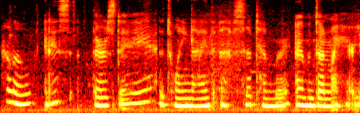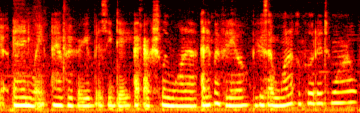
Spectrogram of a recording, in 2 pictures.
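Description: The speech moves at a fairly quick pace with hardly any pauses. Light background noise sits under ordinary pitch variation. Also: woman. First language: not English. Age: young. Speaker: vlogger. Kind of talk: casual vlog talk to camera. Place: home room. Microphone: phone near.

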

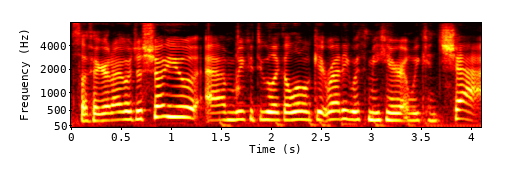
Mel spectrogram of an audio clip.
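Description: A woman talks at a fairly quick pace in a fairly high pitch with ordinary pitch variation. Light background noise is present. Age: 20s. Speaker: YouTuber and author; YouTuber. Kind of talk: casual vlog chat. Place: home room. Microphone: phone near.

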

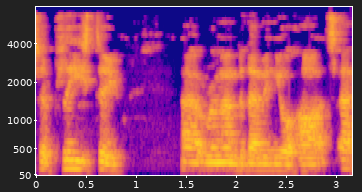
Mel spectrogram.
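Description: Against a quiet background, a man talks at a moderate pace with ordinary pitch variation. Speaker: church minister. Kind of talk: church notices to the congregation. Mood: gentle, somber then upbeat. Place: home room. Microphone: phone near.

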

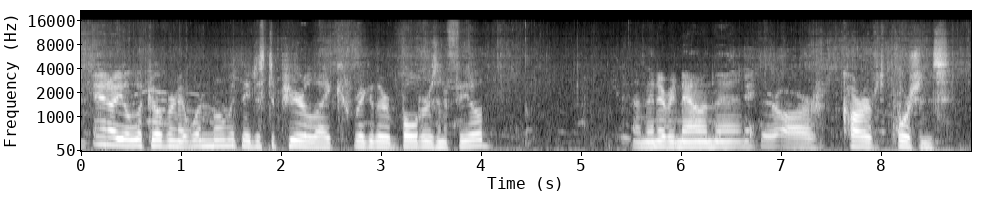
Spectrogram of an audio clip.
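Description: A man at a moderate pace, monotone and flat, in a dry sound with no echo and light background noise. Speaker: travel vlogger. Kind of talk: casual vlog chat. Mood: curious, wondering. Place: open country. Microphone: phone near.

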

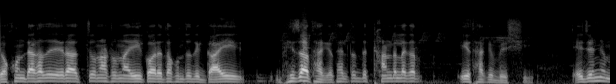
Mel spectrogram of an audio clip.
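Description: Here a man talks at a medium pitch in an ordinary speaking voice. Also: dry, close sound with no echo. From Bangladesh, Meherpur district. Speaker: sheep farmer. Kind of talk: interview. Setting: at his farm.

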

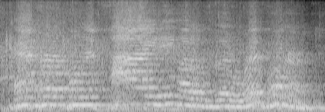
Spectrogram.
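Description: Light background noise accompanies a man whose voice has strong room echo. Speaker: ring announcer. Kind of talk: formal fight announcement. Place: hall.

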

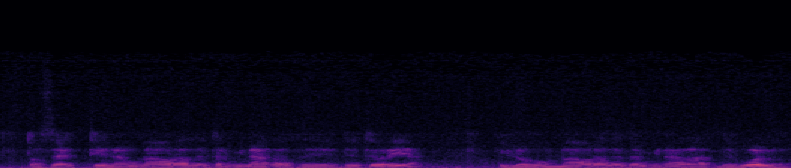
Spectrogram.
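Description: Against noticeable background noise, a man with a fairly high pitch speaks with fairly even intonation. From Spain. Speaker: private pilot; guest. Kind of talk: casual interview. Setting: visiting US flight school. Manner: hesitant, many fillers. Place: office. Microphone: camera far.

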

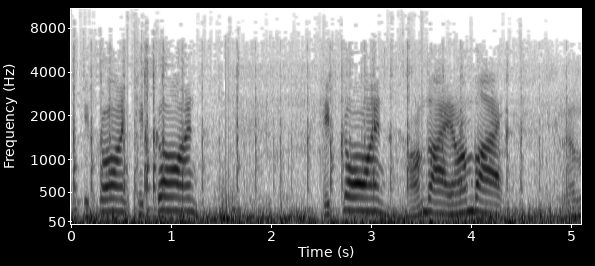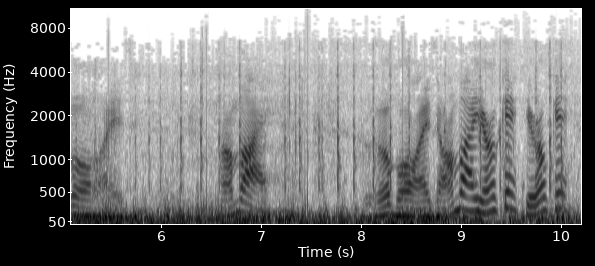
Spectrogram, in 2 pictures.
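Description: The speech moves at a very slow pace with long, frequent pauses. Noticeable background noise sits under a dry sound with no echo. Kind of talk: commands to dogs. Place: open country. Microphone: helmet.

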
